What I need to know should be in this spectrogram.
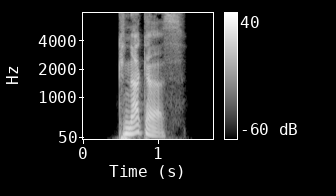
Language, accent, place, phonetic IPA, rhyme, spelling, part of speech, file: German, Germany, Berlin, [ˈknakɐs], -akɐs, Knackers, noun, De-Knackers.ogg
- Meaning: genitive singular of Knacker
